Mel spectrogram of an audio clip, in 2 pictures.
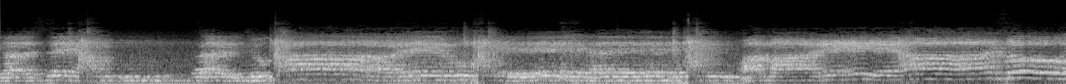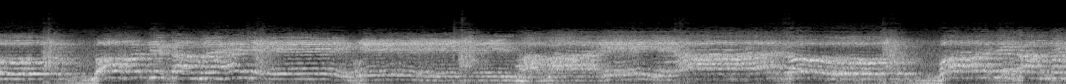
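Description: Men chanting an Urdu salam, a devotional elegy. A lead reciter sings at a microphone and other male voices join in, in a slow, melodic chant.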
